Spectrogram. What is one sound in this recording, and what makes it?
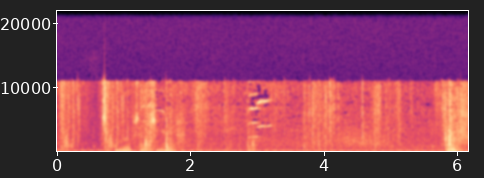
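Footsteps tread on soft ground.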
